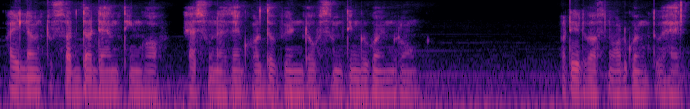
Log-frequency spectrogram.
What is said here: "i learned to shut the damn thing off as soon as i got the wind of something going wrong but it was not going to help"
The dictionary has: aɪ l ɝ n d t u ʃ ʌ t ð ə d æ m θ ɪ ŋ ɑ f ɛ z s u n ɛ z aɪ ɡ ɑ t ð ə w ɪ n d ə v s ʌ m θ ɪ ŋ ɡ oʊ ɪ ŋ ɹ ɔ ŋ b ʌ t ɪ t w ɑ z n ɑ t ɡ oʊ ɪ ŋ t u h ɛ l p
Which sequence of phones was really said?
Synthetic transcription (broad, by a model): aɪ l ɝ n t u s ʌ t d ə d æ m t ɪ ŋ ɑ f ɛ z s u n ɛ z aɪ ɡ ɑ t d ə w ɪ n d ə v s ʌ m t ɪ ŋ ɡ oʊ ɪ ŋ ɹ ɔ ŋ b ʌ t ɪ t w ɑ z n ɑ t ɡ oʊ ɪ ŋ t u h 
